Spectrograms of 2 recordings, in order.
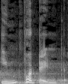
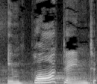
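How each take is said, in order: First: "impotent" with more force on the first syllable; "impotent" stressed as IM-po-tent. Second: "important" with more force on the second syllable; "important" stressed as im-POR-tant. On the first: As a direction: hit the opening syllable of "impotent". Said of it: "first syllable is said with more force". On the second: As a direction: lean on the middle syllable of "important". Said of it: "second syllable in important is said with more force". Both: Shown as a demonstration.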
